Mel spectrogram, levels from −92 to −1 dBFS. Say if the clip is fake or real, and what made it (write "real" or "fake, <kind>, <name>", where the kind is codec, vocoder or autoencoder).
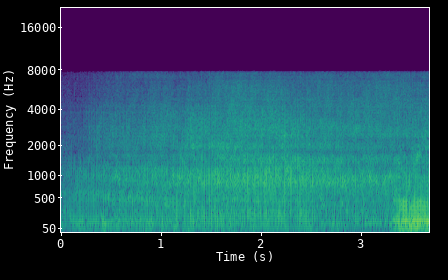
fake, vocoder, WaveNeXt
